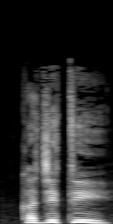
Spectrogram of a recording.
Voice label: "kaji tiñ", Apatani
